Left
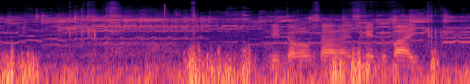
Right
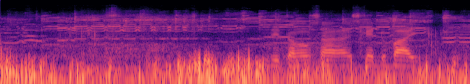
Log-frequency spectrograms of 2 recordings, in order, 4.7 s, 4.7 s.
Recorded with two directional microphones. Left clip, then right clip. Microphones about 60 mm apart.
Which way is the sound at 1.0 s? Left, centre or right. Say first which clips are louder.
Left 3 dB; left.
